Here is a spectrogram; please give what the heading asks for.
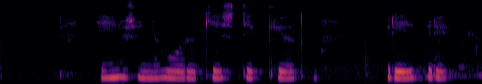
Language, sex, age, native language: Icelandic, female, 12, Icelandic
